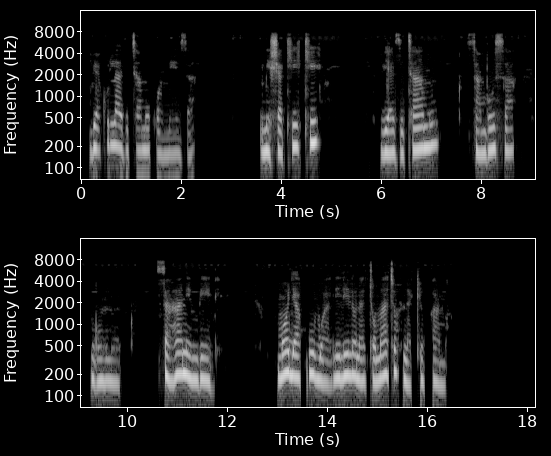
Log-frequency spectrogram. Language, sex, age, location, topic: Swahili, female, 18-24, Mombasa, agriculture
